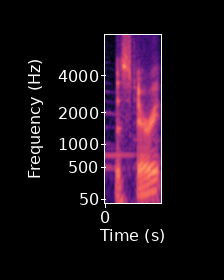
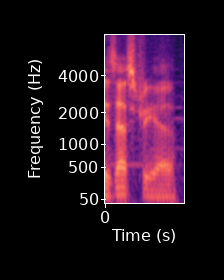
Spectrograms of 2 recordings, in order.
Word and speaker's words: Zestiria: Zestiria? I probably I have a horrible habit of mispronouncing some of these names. Because I say Zestria, like, by habit.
